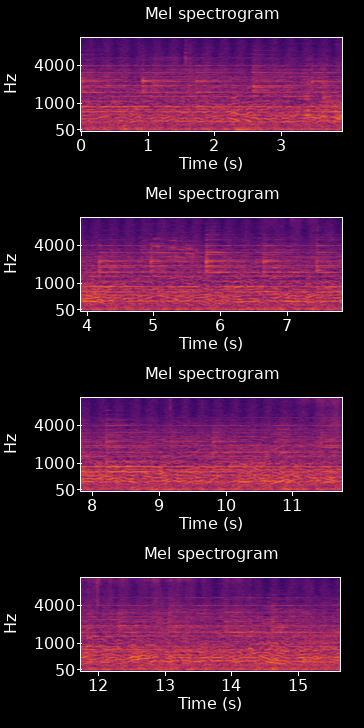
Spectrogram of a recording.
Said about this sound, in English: A mountain top ringing out beyond the distance of bells, insistent flow and spate of campanile. Cantabile.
